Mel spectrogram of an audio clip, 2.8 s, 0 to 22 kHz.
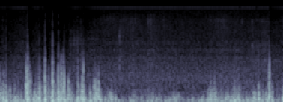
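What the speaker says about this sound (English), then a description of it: "The wind." Outdoor wind buffets the microphone during a ride on a restored 1960 Dawes Concorde vintage bicycle, a gusty roar that surges and dips throughout.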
